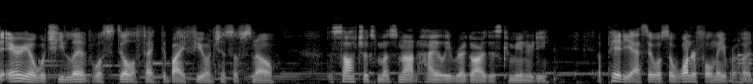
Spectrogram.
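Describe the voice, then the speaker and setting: A man talks at a very fast pace with a medium pitch. Music plays in the background. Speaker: creepypasta narrator. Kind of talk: horror story narration.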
